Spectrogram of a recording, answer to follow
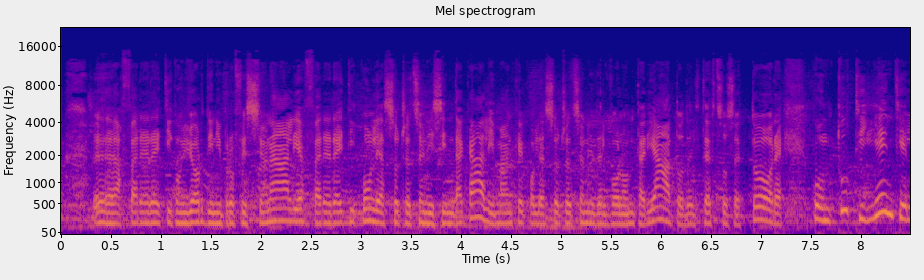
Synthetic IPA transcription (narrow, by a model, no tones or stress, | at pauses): afːaːɾeɾɛːt̪ikonʎiord̪inipɾofesːjonaːliafːaːɾeɾɛːt̪ikonleasːot͡ʃat̪sjoːnisind̪akaːlimaaŋk̟ekonleasːot͡ʃat̪sjoːnid̪elvolont̪aɾjaːt̪od̪elt̪ɛrt̪soset̪ːoːɾe | kont̪ut̪ːiʎiɛnt̪ie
